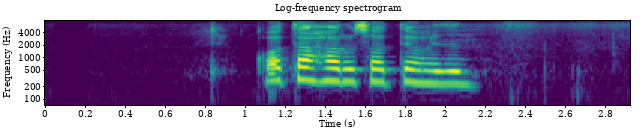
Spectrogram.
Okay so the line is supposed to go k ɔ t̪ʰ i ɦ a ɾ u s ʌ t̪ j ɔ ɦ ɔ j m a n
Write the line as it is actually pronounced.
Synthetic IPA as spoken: k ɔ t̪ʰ a ɦ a ɾ u s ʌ t̪ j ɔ ɦ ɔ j n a n

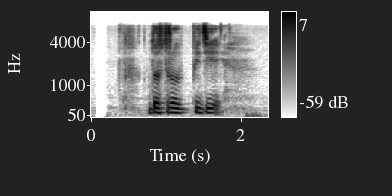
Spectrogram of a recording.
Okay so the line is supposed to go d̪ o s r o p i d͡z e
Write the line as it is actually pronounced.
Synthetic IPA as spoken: d̪ o s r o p i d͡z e

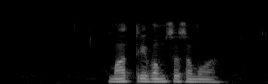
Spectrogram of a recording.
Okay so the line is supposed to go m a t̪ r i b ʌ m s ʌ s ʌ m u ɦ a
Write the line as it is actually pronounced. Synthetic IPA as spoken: m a t̪ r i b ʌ m s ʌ s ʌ m u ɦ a

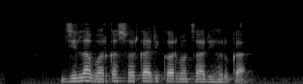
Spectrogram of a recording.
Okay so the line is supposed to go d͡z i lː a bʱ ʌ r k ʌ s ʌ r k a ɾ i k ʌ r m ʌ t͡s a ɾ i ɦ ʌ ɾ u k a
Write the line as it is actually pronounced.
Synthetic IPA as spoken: d͡z i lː a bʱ ʌ r k a s ʌ r k a ɾ i k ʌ r m ʌ t͡s a ɾ i ɦ ʌ ɾ u k a

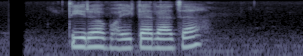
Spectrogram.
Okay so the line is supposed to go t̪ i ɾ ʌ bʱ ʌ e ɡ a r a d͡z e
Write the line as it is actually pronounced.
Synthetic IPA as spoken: t̪ i ɾ ʌ bʱ ʌ e k a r a d͡z a

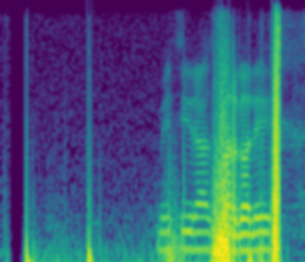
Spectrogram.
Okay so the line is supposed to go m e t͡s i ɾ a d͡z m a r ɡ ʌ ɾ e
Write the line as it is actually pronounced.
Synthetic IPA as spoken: m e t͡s i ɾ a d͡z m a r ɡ ʌ l e

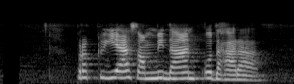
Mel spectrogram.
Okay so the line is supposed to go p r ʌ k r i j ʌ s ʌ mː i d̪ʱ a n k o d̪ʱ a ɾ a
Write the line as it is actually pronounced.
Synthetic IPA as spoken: p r ʌ k r i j a s ʌ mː i d̪ʱ a n k o d̪ʱ a ɾ a

